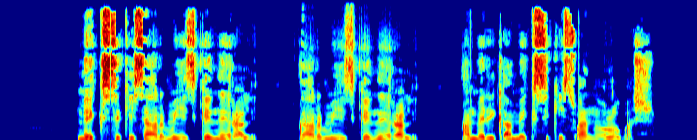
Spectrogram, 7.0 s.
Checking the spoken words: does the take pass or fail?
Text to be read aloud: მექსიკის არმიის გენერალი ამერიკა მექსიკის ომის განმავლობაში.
fail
